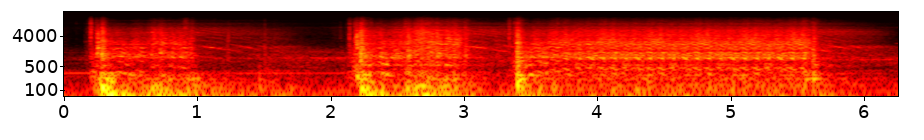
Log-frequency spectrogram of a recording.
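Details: 1985 Pontiac Trans Am, sat a year not starting, after ignition power wire fix; fuel pump seems to run only off the oil pressure switch: three long cranking bursts with uneven catches that nearly fire but never run. Cause unconfirmed.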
